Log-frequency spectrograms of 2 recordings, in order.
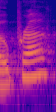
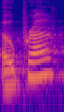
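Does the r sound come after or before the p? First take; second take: after; after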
